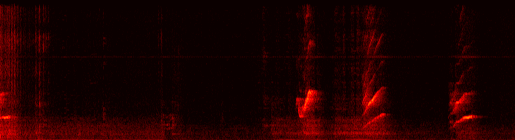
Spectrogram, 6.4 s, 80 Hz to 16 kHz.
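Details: Gloster canary breeding pairs for 2015, a crested and consort breed: after a quiet stretch, three sharp upward-swept chirps ring out about a second apart, high and clear, with a soft steady hum beneath.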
